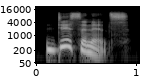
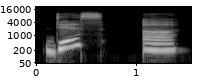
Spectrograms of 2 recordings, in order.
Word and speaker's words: dissonance: Dissonance, pronounced dis-uh-nance.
